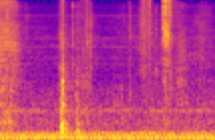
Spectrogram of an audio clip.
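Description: A few short knocks and rustles as a handmade paper-and-cardstock album is moved and handled, over a steady low hum.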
